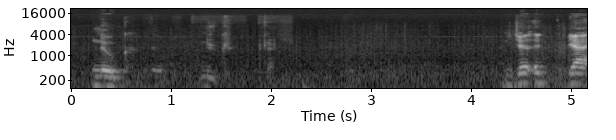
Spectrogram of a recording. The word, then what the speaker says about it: Noek: So Nook. So Nook. Is it Nook you said? Nuke. Nuke. Okay. Yeah, it's closer to like the bomb than to whatever you were saying.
